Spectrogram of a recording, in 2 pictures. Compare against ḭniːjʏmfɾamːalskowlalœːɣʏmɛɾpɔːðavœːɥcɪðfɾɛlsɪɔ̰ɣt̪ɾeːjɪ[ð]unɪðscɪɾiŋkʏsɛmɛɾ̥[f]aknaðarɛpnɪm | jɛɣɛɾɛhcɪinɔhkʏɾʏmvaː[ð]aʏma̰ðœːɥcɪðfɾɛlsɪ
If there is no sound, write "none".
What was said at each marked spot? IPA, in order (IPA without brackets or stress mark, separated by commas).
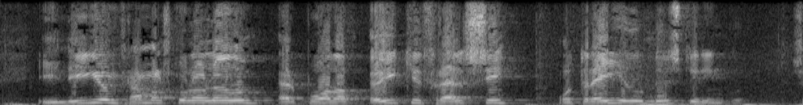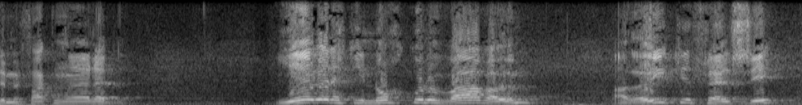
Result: ð, f, v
